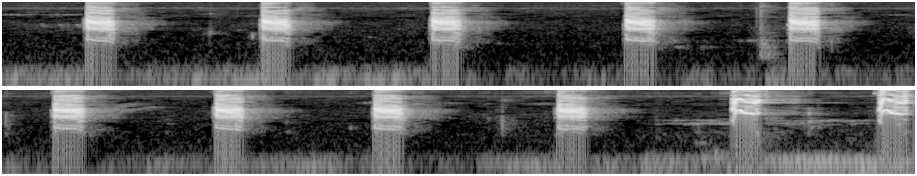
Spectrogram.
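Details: Long-tailed shrike, a caged bird kept to provoke silent birds into singing, giving loud harsh broadband notes about once a second in a steady series, then quicker squeaky calls at the end.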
